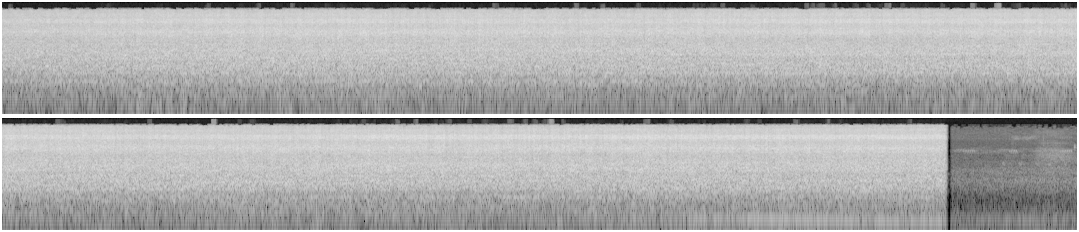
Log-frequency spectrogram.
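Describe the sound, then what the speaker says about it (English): Backwash water at a water treatment plant rushes through collection troughs during filter cleaning, a loud, steady broadband roar like a waterfall that holds without pause for about twenty seconds, then cuts off abruptly. "all that water that's flowing up is flowing through those troughs, being collected and sent to the wash water"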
